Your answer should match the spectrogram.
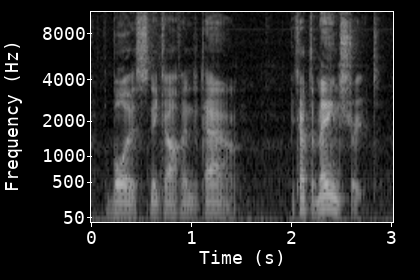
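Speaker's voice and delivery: normal talking voice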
